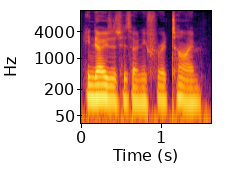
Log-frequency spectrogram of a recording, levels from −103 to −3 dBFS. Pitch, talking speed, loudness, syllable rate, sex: 115 Hz, 295 wpm, -17 LUFS, 5.9 syllables/s, male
